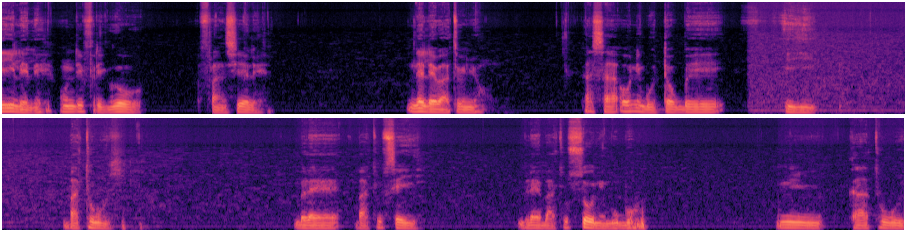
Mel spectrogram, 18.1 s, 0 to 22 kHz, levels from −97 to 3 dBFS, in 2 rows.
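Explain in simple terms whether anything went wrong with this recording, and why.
At 7.45 s the room noise suddenly gets louder. The noise suppressor is catching up, so the noise comes through with less reduction at first before fading over about 3 seconds, ending at 10.33 s. A constant room noise would not fade like that.

Between 12.41 and 12.86 s, this is speech cut by the noise suppressor. Small bits of speech, roughly a tenth of a second in total, sound swallowed or faint. The background is still there, so this is not a dropout, where everything would go silent.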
